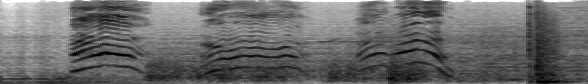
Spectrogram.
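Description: A stray cat yowls three times at night in long, wavering, drawn-out cries, loud, followed by a single dull thump at the end.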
